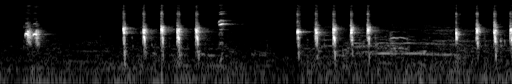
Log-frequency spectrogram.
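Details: Oriental magpie-robin lure recording for caged birds: bursts of hard, clicking chip notes repeated quickly in series of four to six, with a faint lower warble between bursts.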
